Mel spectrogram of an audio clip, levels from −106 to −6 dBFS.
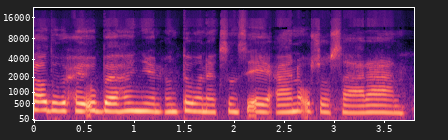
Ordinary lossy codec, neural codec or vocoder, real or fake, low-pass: Opus, 24 kbps; none; real; 19.8 kHz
